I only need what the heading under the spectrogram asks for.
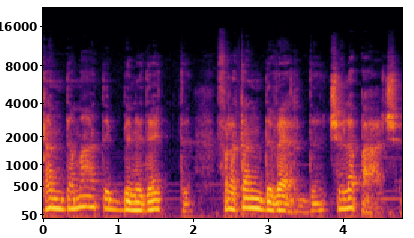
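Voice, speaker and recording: Here a man speaks with an Abruzzese accent. His pace is very slow. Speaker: poetry reciter. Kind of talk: dialect poetry reading.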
